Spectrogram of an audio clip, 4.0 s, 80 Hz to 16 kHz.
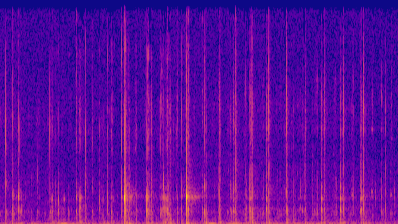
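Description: A medium-sized clear orange plastic body mist spray bottle with a pink-striped label and a silver-white pump cap, hollow and partly filled with liquid, is held in one hand and tapped with the fingertips and nails of the other. Quick, irregular, dry clicking taps with a bright edge and a tone around 2 kHz patter on steadily, with two sharper, louder taps standing out near the middle.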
